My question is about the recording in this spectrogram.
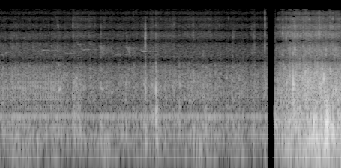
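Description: Light water lapping against an inflatable boat with a faint steady hum. Near the end the sound cuts out briefly, then comes back much louder, with wind buffeting the microphone and water slapping the hull.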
